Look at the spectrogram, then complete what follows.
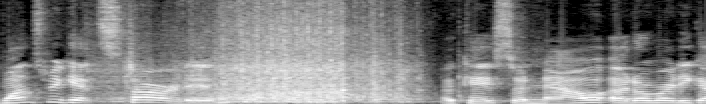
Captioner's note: machine clanking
